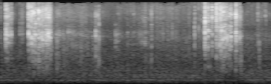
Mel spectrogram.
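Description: Crisp crunching of Hyogo nori, a shiny, chewy dried seaweed from Hyogo, Japan, being bitten, with two louder bursts at the start and end and lighter crackles between, no voices.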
